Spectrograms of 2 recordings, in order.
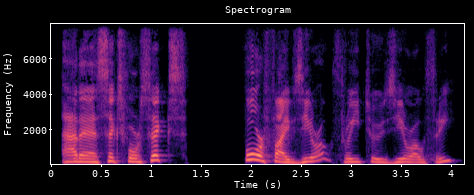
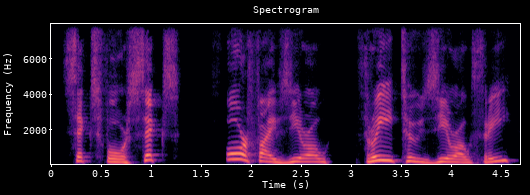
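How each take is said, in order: First: Said in the usual way. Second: "six four six, four five zero, three two zero three" spelled out slowly; slow repeat. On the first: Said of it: "reads out phone number". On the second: Shown as a demonstration. Host repeating the phone number for listeners, slowly. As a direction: read the number back slowly so they can write it. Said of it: "repeats phone number slowly".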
